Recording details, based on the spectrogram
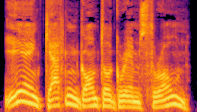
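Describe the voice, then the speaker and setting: A man voicing a gruff dwarf king with a brogue. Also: medium pitch, expressive, takes it slowly, no room sound, studio quality, voice pushed up. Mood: probing. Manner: folksy dwarven brogue, pointed questions. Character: gruff old male dwarf king, blunt.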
